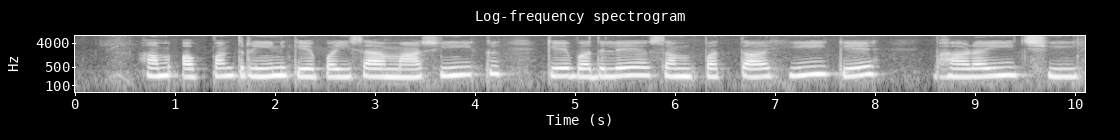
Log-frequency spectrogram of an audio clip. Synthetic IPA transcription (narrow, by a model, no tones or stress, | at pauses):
həməpːənt̪ɾinkepəɪsamasikː | ebəd̪lesəmpət̪ːəɦike | bʱəɾəɪt͡ʃʰi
